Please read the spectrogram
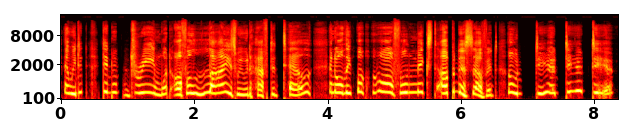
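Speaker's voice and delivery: high, stammering sobs; sobbing. A narrator's reading. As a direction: choke the words out through tears. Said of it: "sobbed Missus Breed".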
